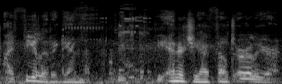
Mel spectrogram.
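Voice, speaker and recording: A man's voice: medium pitch, brisk, noisy background, natural voice. A man voicing a small, earnest robot companion in a video game, alert and clipped as he guides a hero. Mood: curious, wary. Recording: loud game score behind voice.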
